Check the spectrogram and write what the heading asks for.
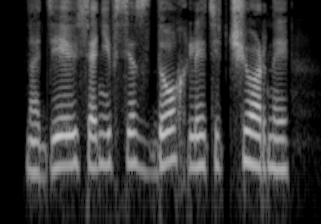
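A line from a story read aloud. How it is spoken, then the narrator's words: Spiteful hiss. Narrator (Russian): злобно прошипела я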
